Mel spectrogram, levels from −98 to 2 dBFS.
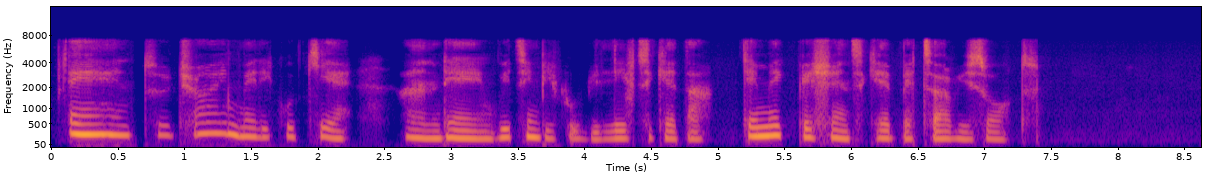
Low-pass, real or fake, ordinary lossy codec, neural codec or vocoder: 7.2 kHz; fake; none; codec, 16 kHz, 0.8 kbps, ZipCodec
